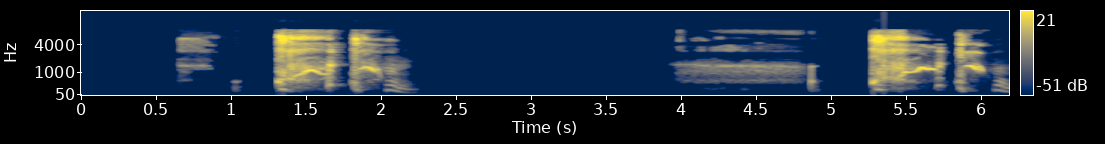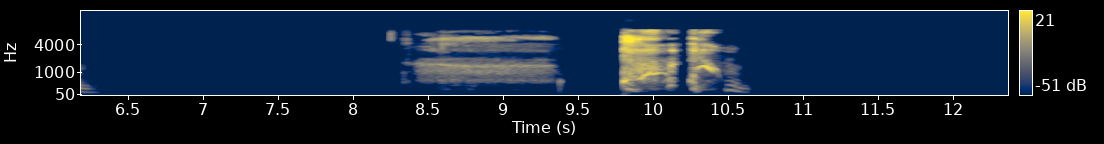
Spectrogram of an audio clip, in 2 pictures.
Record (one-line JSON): {"three_cough_length": "12.4 s", "three_cough_amplitude": 32767, "three_cough_signal_mean_std_ratio": 0.33, "survey_phase": "beta (2021-08-13 to 2022-03-07)", "age": "45-64", "gender": "Female", "wearing_mask": "No", "symptom_cough_any": true, "symptom_runny_or_blocked_nose": true, "symptom_sore_throat": true, "symptom_fatigue": true, "symptom_headache": true, "symptom_change_to_sense_of_smell_or_taste": true, "symptom_onset": "5 days", "smoker_status": "Never smoked", "respiratory_condition_asthma": true, "respiratory_condition_other": false, "recruitment_source": "Test and Trace", "submission_delay": "2 days", "covid_test_result": "Positive", "covid_test_method": "RT-qPCR", "covid_ct_value": 14.4, "covid_ct_gene": "ORF1ab gene"}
